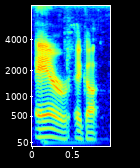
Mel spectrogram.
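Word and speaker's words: Eragon: Aragon is spelled E-R-A-G-O-N, by the way. It's Aragon.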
